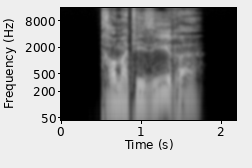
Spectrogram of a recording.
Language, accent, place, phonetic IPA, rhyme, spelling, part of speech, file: German, Germany, Berlin, [tʁaʊ̯matiˈziːʁə], -iːʁə, traumatisiere, verb, De-traumatisiere.ogg
- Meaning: inflection of traumatisieren: 1. first-person singular present 2. singular imperative 3. first/third-person singular subjunctive I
